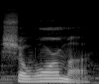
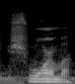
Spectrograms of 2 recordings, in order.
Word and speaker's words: shawarma: Morty, you certainly make a point to hit every syllable ever imagined with shawarma, rather than simply shawarma.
